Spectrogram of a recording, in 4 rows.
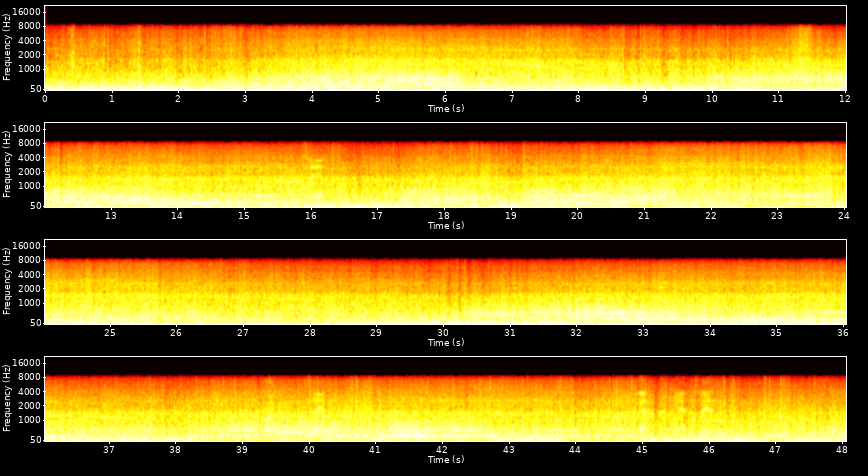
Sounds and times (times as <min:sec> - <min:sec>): Car: 0:00.0 - 0:48.0.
